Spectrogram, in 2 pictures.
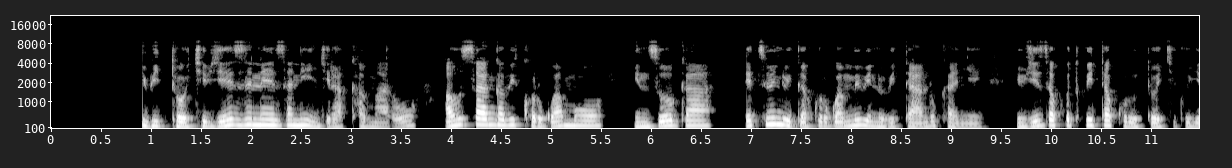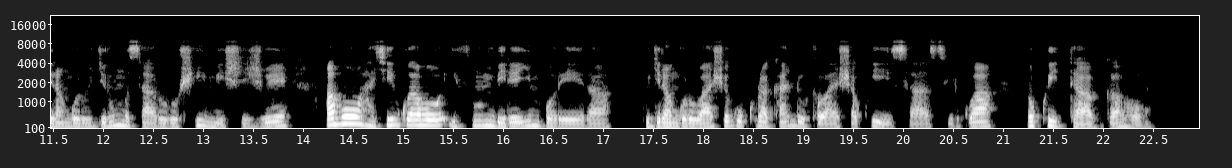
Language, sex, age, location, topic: Kinyarwanda, male, 18-24, Kigali, agriculture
